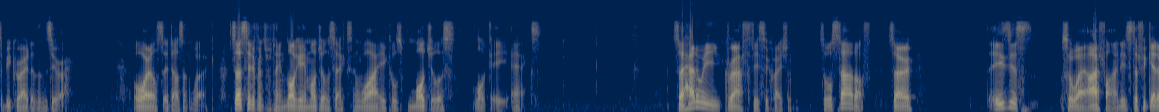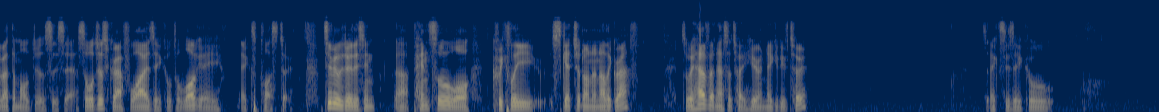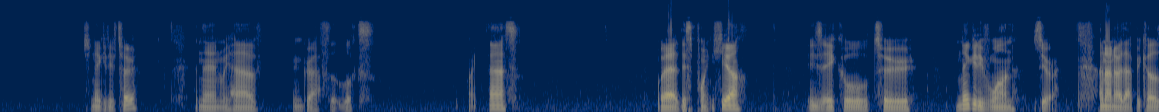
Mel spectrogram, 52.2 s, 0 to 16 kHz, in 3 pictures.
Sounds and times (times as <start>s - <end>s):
Speech: 0.0s - 1.2s, 2.0s - 8.2s, 10.1s - 13.8s, 14.8s - 27.0s, 27.6s - 29.6s, 32.2s - 33.2s, 36.0s - 36.9s, 37.7s - 40.4s, 41.8s - 42.6s, 44.6s - 46.0s, 46.9s - 52.1s.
